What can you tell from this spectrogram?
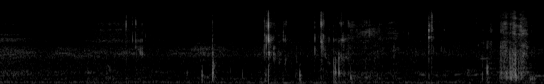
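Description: Close-miked eating sounds: a mouthful of rice and fish curry being chewed, with sharp wet clicks and smacks at irregular intervals and a short louder rustle near the end.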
